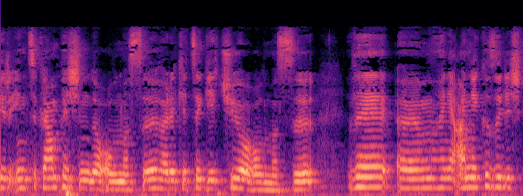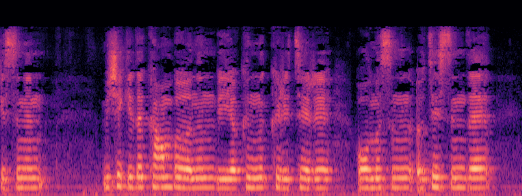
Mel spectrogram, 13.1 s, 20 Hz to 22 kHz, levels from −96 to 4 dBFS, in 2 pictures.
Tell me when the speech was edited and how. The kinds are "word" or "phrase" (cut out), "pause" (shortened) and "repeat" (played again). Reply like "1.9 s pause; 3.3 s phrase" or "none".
none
